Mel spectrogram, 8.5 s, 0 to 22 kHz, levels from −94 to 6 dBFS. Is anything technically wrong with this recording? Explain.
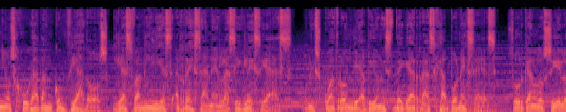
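No, nothing technically wrong can be heard here.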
